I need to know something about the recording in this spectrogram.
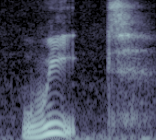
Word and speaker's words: wheat: Of course, some people might also pronounce the H. So they might say wheat, wheat. So they might blow as they pronounce the word wheat.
